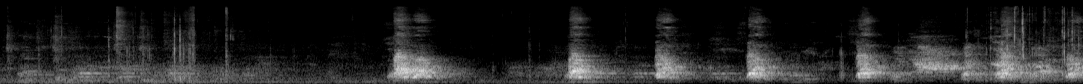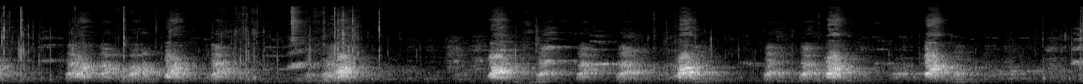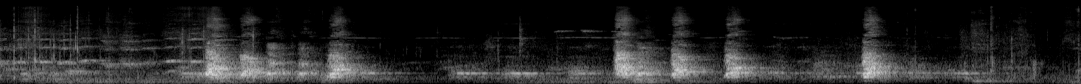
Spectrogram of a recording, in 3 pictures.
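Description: Dogs barking repeatedly in a kennel block, in irregular runs of loud barks that begin about four seconds in and continue, with brief lulls.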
